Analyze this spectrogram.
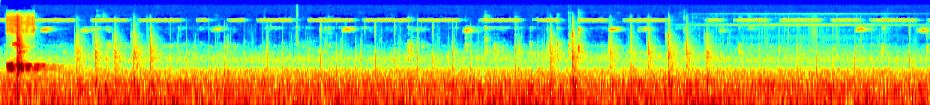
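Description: Quick soft footsteps patter steadily.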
